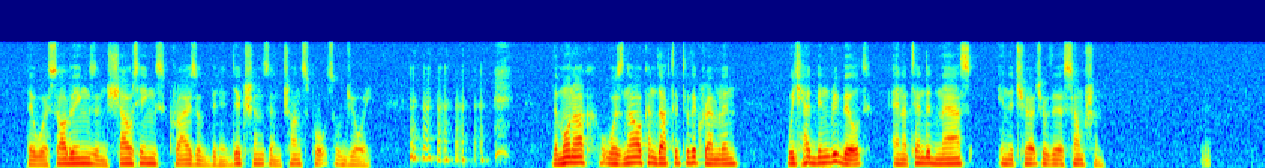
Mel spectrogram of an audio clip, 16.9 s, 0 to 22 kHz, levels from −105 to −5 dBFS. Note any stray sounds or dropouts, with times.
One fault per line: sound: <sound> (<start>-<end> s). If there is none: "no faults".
sound: laugh (5.3-6.9 s)
sound: laugh (16.0-16.1 s)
